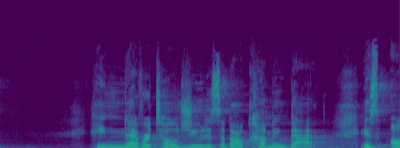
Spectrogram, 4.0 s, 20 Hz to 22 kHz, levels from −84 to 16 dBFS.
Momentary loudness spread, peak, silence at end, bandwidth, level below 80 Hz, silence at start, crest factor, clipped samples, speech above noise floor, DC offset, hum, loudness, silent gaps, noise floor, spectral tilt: 9 LU; -14 dBFS; 0 s; 16 kHz; -74 dBFS; 0.9 s; 20 dB; under 0.1%; 36 dB; under 0.1%; none; -33 LUFS; none; -69 dBFS; -4 dB/octave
